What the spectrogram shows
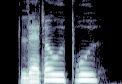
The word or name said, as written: latterudbrud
